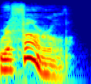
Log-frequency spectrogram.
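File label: "referral", English, uk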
